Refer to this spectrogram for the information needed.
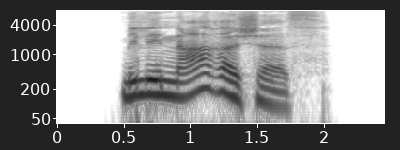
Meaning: strong/mixed nominative/accusative neuter singular of millenarisch
- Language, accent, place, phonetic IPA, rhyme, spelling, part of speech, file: German, Germany, Berlin, [mɪleˈnaːʁɪʃəs], -aːʁɪʃəs, millenarisches, adjective, De-millenarisches.ogg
